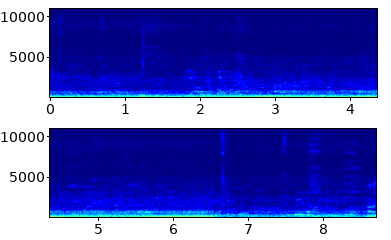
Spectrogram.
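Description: A steady low engine hum running under nearby voices, which stops suddenly about six and a half seconds in.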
